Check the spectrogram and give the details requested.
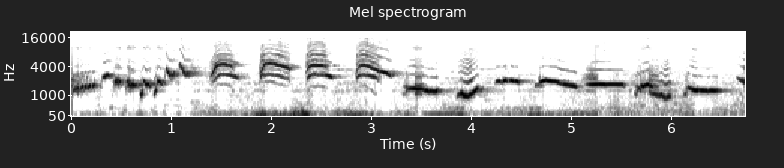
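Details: White-rumped shama in full gacor song, used to stir rival males: a run of sharply descending whistled notes, then lower liquid whistles and short varied phrases, low background rumble.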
